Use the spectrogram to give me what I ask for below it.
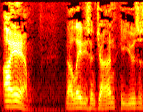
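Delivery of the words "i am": "I am" said loudly and firmly; stress on I AM. Shown as a demonstration. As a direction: punch both words of "I am". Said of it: "The emphasis on".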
